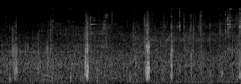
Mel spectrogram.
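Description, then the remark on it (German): Footsteps crunch along outdoors at an unhurried walking pace, a handful of soft scuffing steps over a quiet background with no voices. “Und zwar, wenn wir jetzt noch ein paar Schritte weitergehen, dann kommen wir an so ein kleines Gewässer.”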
